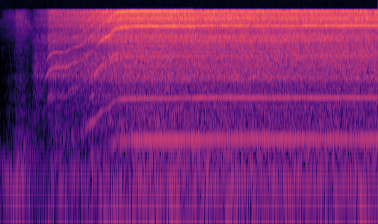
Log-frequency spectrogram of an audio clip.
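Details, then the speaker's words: Drill whine rising to a steady high pitch as a sharp drill bit, centered through a drill sleeve, passes through the first cortex of a generic bone model in a soft-tissue-penetration skills-lab exercise; orthopaedic drilling. "now slowly advance your drill until you have the feeling that you have drilled through the trans cortex and then stop okay hold it"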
